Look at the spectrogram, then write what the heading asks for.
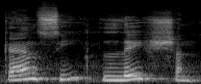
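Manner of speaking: Cancellation very slowly, softly, broken into syllables. Shown as a demonstration. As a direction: sound out cancellation as can, si, lay, shun with gaps. Teacher sounds term out while writing.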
